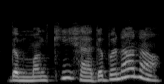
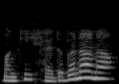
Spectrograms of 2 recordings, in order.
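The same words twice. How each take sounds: First: Slow read sentence. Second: Said in the usual way. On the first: Shown as a demonstration. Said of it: "reading sentence slowly". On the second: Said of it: "confirming the sentence".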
